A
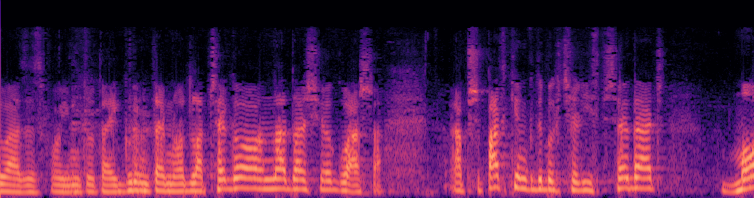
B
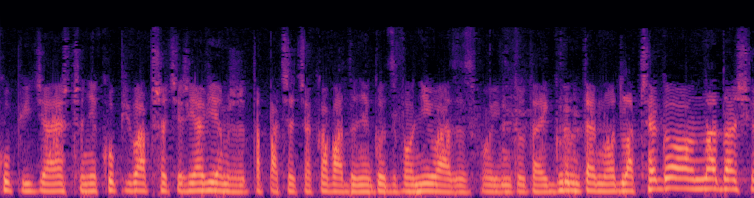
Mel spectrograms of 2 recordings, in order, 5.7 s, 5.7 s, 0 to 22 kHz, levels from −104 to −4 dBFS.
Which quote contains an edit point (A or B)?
A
